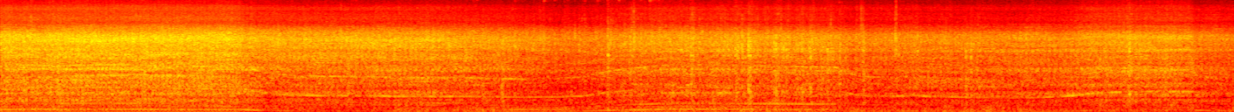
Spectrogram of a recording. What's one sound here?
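A tractor engine rumbles steadily, close at first and then farther off.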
